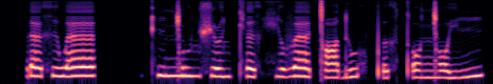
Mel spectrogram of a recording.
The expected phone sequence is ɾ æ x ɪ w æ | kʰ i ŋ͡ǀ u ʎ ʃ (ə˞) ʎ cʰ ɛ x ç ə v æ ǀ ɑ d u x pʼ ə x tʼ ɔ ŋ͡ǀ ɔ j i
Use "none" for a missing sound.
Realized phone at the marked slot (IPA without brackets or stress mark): ə˞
